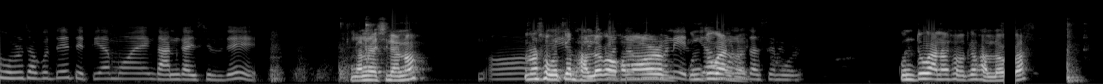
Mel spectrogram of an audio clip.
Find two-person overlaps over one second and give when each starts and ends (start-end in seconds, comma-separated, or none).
5.5-7.5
